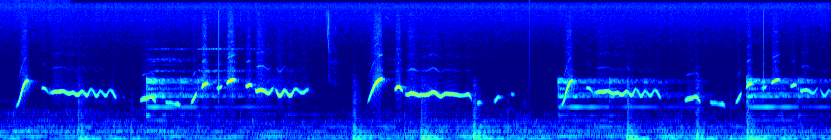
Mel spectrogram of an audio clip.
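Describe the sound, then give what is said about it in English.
An aged carver whistles a wavering, melodic tune in repeated phrases with rising slides and trills, over a steady low instrumental background, clear with no talking. “The camera pans out as the aged carver continues to whistle.”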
